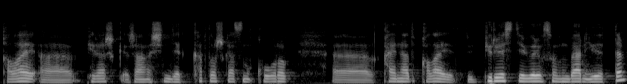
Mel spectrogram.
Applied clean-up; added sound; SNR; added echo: none; none; none; none.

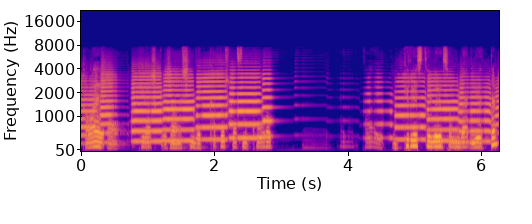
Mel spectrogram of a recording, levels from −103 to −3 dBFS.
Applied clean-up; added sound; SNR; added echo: neural mask model RNNoise.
